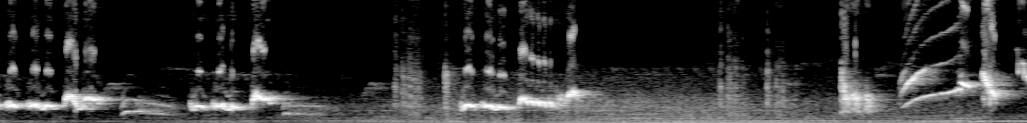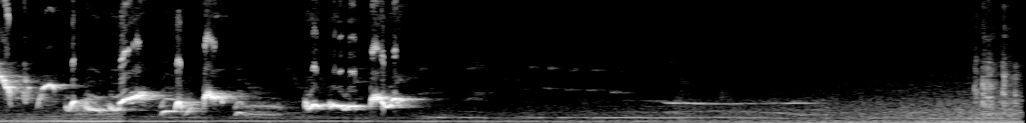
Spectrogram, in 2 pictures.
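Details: White-rumped shama, murai batu, sings a pancingan lure to make rival shamas answer: loud repeated twisting whistled phrases separated by sharp clicks and squawks, fading to quiet faint whistles near the end.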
